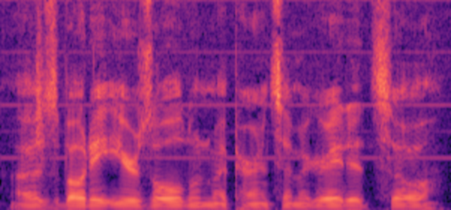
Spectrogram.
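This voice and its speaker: A man's voice: deep voice, completely flat delivery, brisk, mellow, smooth, dry recording. A middle-aged man from the Netherlands, a guest in an interview, telling stories in an easygoing way and chuckling along. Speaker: guest, genetics advisor. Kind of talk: relaxed interview storytelling.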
